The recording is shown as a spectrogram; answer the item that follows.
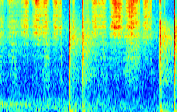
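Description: Chalk writing on a chalkboard: faint scratching, with a couple of sharp taps of the chalk on the board about a second in.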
